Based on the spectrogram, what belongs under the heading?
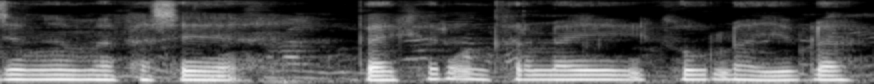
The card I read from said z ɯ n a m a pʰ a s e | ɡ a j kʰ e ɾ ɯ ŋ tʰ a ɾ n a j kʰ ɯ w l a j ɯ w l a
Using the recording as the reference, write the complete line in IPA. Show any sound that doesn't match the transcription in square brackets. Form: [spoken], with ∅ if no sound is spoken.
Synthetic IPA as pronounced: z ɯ [ŋ] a m a [kʰ] a s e | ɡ a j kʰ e ɾ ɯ ŋ [kʰ] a ɾ n a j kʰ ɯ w l a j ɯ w l a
